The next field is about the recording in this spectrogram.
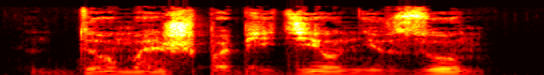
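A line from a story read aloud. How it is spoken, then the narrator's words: Creature hissing. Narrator (Russian): прошипела тварь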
